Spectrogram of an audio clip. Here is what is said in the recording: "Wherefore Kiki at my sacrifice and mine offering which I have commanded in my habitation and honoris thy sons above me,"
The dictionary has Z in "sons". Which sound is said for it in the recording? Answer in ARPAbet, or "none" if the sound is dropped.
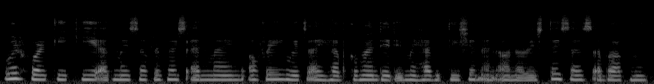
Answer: S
